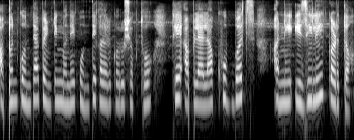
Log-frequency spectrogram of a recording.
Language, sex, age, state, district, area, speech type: Marathi, female, 18-30, Maharashtra, Nagpur, urban, spontaneous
